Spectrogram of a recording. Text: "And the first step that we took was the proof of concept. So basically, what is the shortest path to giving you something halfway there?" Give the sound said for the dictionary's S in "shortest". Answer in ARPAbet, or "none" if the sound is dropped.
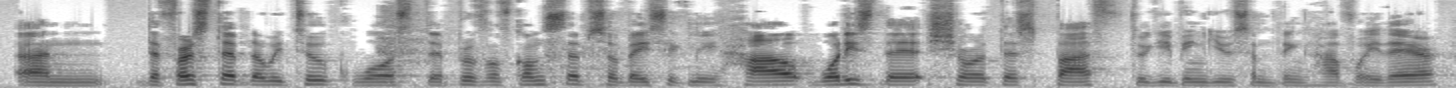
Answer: S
